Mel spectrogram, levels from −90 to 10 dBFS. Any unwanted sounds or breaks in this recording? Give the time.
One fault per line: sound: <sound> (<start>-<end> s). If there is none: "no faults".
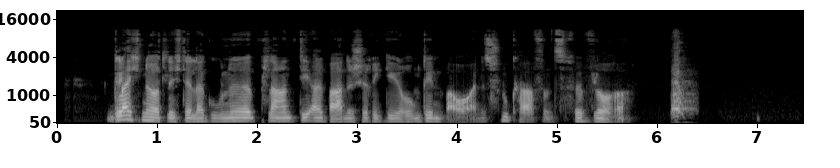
sound: bark (6.1-6.4 s)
